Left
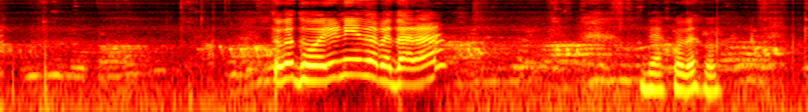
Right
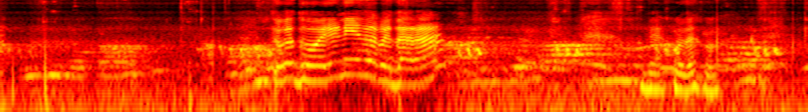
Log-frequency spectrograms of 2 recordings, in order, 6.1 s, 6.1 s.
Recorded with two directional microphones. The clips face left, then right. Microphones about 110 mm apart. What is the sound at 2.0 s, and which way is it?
A woman's voice, 75° left (ahead or behind).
